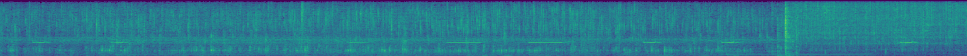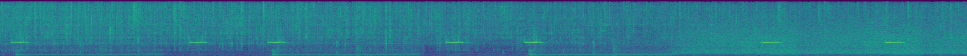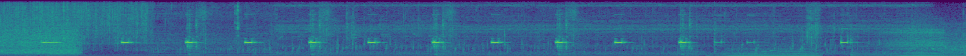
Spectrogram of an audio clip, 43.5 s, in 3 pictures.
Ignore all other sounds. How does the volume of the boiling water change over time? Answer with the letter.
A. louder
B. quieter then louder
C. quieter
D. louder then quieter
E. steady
C.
